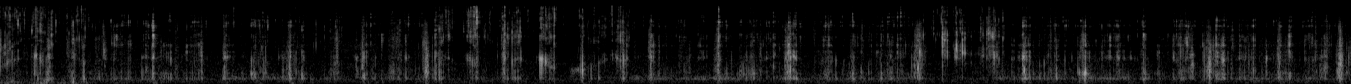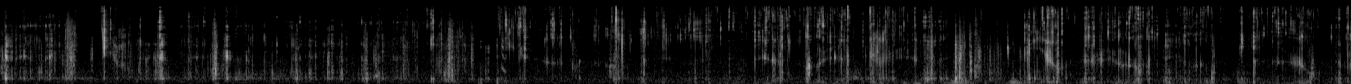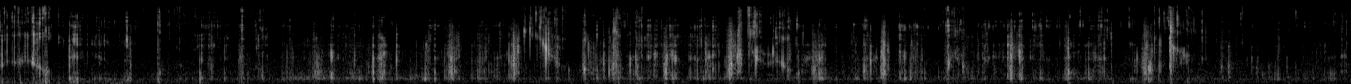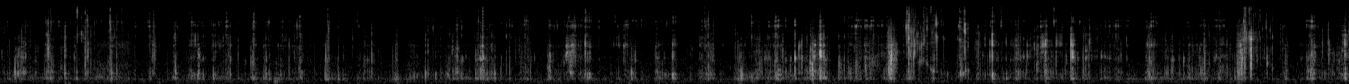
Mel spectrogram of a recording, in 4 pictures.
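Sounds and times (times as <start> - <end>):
chewing sticky rice cakes: 0.0 - 54.0.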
